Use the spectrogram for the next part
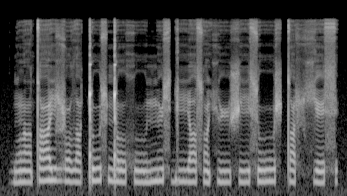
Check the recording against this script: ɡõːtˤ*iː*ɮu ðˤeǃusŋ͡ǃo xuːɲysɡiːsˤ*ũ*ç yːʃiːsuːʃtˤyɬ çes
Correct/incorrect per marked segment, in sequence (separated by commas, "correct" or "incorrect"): correct, incorrect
